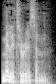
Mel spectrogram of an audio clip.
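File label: "militarism", British English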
